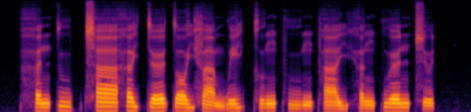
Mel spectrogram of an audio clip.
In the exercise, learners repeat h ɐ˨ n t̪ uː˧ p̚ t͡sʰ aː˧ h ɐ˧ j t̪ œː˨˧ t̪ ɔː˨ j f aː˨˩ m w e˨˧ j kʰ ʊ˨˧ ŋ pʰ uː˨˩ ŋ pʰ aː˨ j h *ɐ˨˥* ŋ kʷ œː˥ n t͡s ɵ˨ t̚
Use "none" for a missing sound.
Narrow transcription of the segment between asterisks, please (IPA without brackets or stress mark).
ɐ˧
